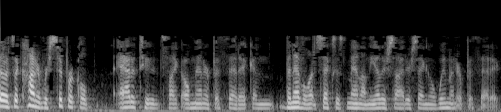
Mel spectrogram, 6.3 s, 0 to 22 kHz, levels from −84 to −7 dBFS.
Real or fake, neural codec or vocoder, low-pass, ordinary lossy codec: real; none; 7.2 kHz; MP3, 24 kbps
